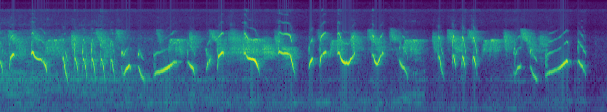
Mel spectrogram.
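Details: Horsfield's babbler song, played as a master recording to train competition songbirds; a dense, fast run of varied whistled sweeps, rising and falling slurs and quick clicky notes with almost no pauses.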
